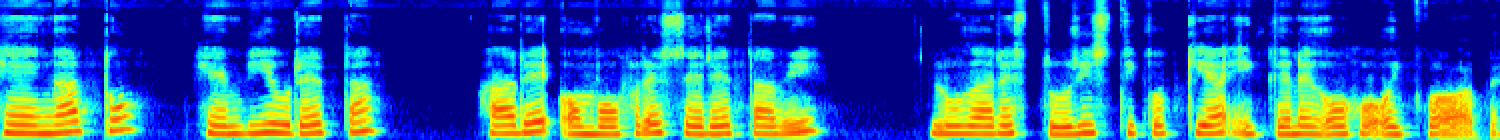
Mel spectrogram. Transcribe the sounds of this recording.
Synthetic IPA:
hẽŋãt̪u | hẽmbiuɾet̪a | haɾeʔõmbofɾeseɾet̪aβi | luɣaɾest̪uɾist̪ikokiaʔḭ̃kɨ̃ɾẽohoʔojkʷa̰βa̰pe

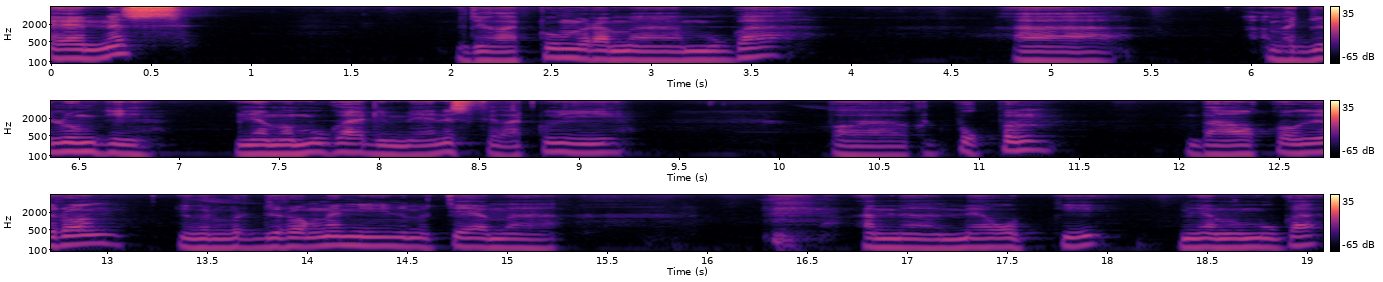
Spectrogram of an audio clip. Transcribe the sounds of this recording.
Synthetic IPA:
enas | dikatumaɾamamuɡa | mad͡ʒulumɡi | miɲamamuɡadimenastikatuji | bakutpuk̚pam | baokːoɡiɾoŋ | diβarbardiɾoŋnaninamat͡ʃeama | mamekup̚ki | miɲamamuɡa

